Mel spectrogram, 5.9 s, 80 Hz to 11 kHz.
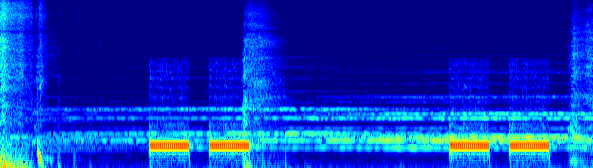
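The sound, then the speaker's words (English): An outgoing phone call's ringback tone, placed at 2 p.m. on a workday, purrs in two double rings, each pair of short steady buzzes followed by a pause, heard clearly over a faint background hum. “It is ringing, though.”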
